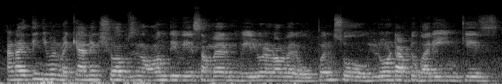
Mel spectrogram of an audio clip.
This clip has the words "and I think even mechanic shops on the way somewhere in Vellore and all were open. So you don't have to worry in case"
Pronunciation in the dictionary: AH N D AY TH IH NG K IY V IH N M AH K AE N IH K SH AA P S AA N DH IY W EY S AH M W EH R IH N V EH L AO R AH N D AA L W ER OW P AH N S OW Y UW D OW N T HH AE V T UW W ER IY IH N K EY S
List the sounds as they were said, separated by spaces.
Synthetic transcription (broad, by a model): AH N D AY T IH NG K IY V IH N M AH K AE N IH K SH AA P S AA N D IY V EY S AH M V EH R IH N V EH L AO R AH N D AA L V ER OW P AH N S OW Y UW D OW N T HH AE V T UW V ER IY IH N K EY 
